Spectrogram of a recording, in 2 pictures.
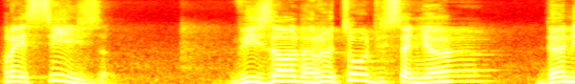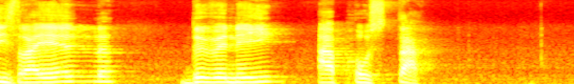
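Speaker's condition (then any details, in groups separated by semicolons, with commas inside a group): No condition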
